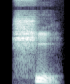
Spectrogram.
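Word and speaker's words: xi: associated with the spleen and x i pronounced like she which connects the whole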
